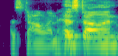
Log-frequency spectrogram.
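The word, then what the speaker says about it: Hessdalen: Yeah, Hestelin. Say that wrong? No, you said it right. Hestelin, whatever.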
